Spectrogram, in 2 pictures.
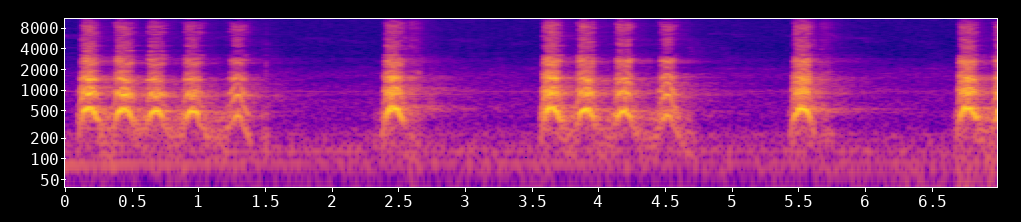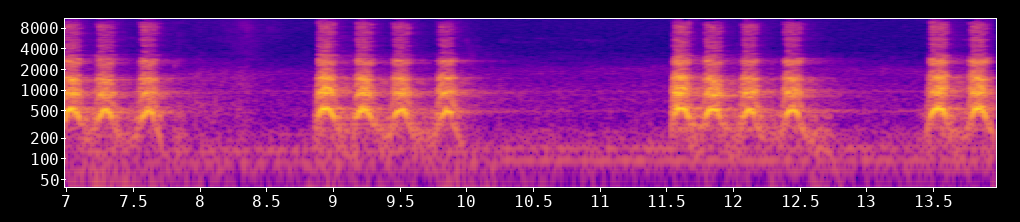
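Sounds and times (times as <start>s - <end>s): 
dog barking: 0.1s - 1.6s, 2.4s - 3.0s, 3.6s - 4.9s, 5.5s - 6.0s, 6.7s - 8.0s, 8.9s - 10.2s, 11.6s - 12.8s, 13.4s - 13.9s.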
